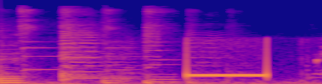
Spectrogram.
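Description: telephone dialing tones

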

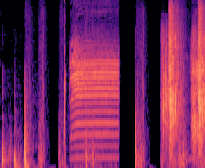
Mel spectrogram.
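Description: sheep bleating

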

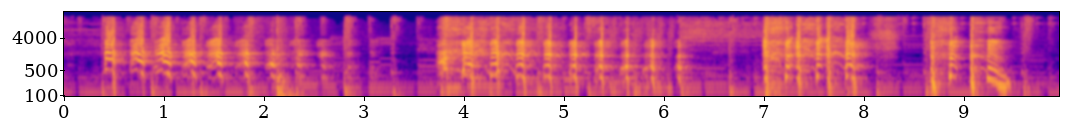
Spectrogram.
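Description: coughing

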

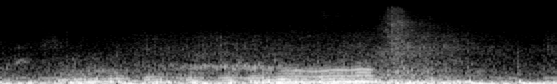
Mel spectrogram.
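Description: car pulling up

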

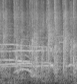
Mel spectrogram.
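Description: audience clapping

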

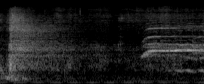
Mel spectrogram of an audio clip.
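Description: horse neighing

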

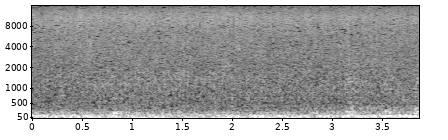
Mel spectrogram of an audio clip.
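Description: rain falling

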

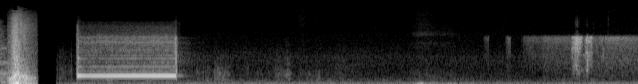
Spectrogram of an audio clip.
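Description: telephone call ringing

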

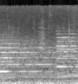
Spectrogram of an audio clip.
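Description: church bells ringing

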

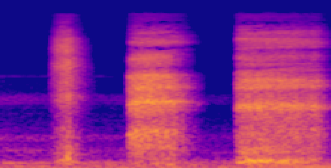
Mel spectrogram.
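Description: heavy breathing

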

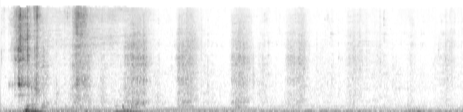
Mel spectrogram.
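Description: crunching on potato chips

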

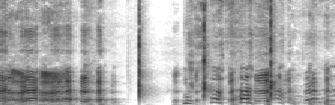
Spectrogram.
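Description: slow clap

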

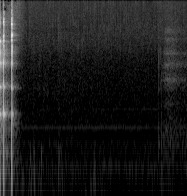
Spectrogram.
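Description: burp into the microphone

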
